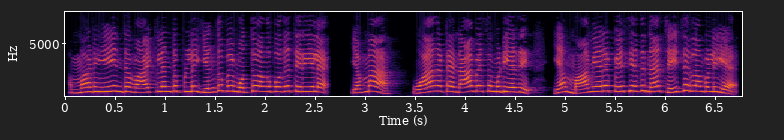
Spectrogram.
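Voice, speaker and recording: A woman voicing a loud, quick-tempered village mother in a cartoon, with a southern Tamil village accent and shrill, fast exclamations. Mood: scolding. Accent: southern Tamil Nadu village Tamil. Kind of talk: cartoon voice acting.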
